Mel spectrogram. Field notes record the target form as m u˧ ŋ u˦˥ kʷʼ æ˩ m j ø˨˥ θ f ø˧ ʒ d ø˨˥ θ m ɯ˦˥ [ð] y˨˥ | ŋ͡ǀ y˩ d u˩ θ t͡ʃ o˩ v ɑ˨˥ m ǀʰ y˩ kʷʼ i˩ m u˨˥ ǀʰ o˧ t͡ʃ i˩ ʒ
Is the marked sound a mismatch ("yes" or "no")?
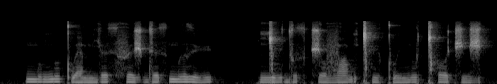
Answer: no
